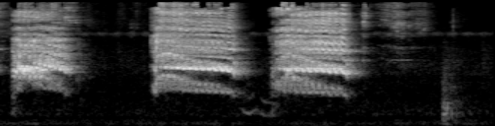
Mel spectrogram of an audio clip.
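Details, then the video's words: Indian Ringneck kept as a pet and trained to say "mummy" and "roti roti" gives three raspy, strident bursts of about half a second each, evenly spaced, with a faint click near the end. "Parrot Talking | मम्मी | मिट्टू | रोटी रोटी | तोते को बोलना सिखाये | Talking Parrot"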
